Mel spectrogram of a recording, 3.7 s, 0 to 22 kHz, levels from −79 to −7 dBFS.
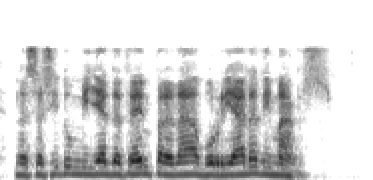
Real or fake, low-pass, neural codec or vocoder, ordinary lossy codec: real; 7.2 kHz; none; AAC, 48 kbps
